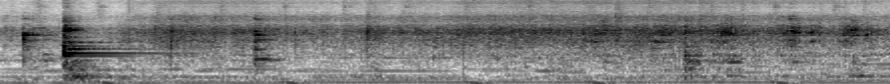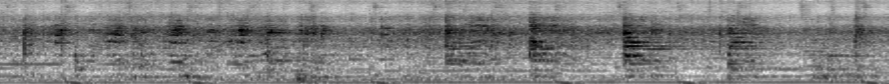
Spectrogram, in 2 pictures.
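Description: Sliced onions sizzling in a hot wok while being stir-fried, the utensils scraping and tapping the pan many times. A ringing clink just after the start as the onions are tipped in from a plate.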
